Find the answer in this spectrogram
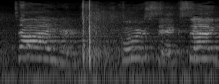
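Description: A woman's voice chanting a cheerleading cheer in short shouted phrases, with one sharp hand clap a little before the middle.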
